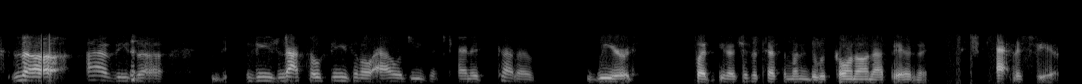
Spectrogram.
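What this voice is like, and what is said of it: Congested, low clogged-up voice. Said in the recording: “you sound a little clogged up from the beginning... It's always in the basement when I wake up.”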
